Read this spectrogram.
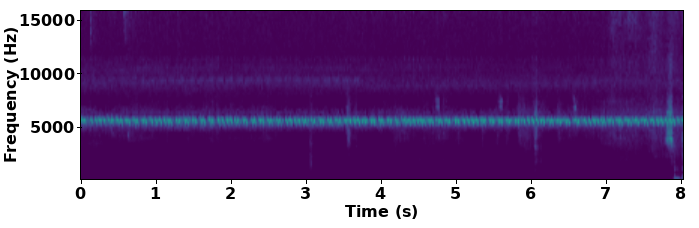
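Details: A field cricket in a rice field sings a steady, high-pitched trill without a break while people nearby try to catch it, their faint voices behind it.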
